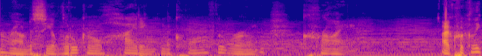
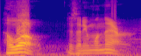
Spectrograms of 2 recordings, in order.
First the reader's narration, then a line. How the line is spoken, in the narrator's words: yelled out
